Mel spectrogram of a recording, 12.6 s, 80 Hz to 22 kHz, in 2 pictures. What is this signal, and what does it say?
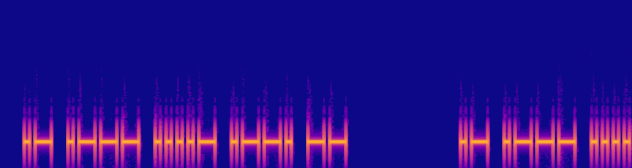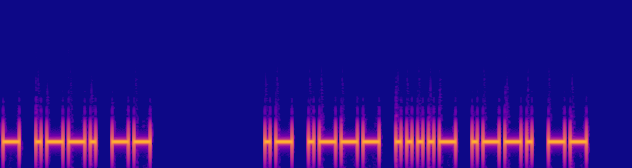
Morse code, heard as a keyed tone, about 22 wpm, 700 Hz. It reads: AJ4PM AJ4PM AJ4PM
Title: USA Call Signs - 5 Characters - Repeated 3x - 22wpm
